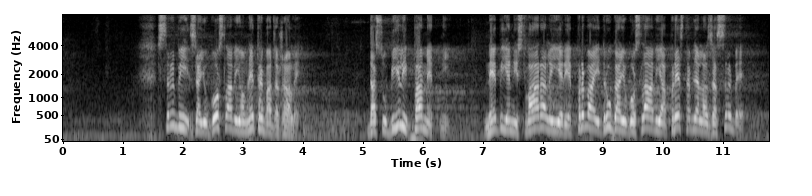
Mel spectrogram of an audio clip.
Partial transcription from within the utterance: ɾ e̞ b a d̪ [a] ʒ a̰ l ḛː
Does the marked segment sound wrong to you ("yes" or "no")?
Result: no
